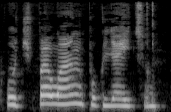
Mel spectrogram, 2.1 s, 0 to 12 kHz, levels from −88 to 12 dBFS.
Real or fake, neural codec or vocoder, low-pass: real; none; 10.8 kHz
